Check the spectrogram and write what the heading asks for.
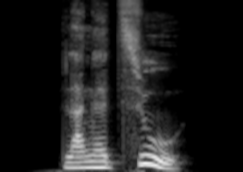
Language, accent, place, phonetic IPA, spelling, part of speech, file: German, Germany, Berlin, [ˌlaŋə ˈt͡suː], lange zu, verb, De-lange zu.ogg
- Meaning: inflection of zulangen: 1. first-person singular present 2. first/third-person singular subjunctive I 3. singular imperative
